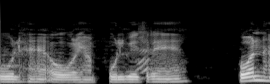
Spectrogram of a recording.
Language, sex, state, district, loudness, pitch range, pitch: Hindi, male, Uttar Pradesh, Muzaffarnagar, -17 LUFS, 115-130 Hz, 120 Hz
